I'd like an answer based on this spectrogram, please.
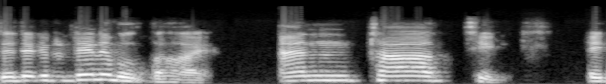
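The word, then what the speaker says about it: Antarctic: আমরা করি সেটা হচ্ছে এন্ট্রাক্টিক বলি টি এর পরে একটা আর উচ্চারণ করি কিন্তু এখানে কিন্তু টি এর পরে কোন আর সাউন্ড নাই আমরা বলি অ্যান্টার্কটিক মহাদেশ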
